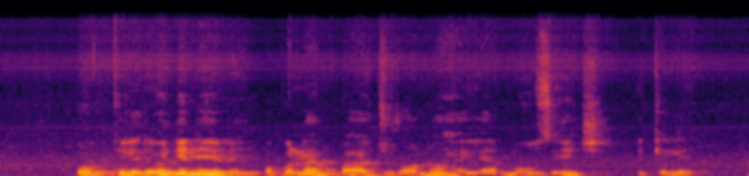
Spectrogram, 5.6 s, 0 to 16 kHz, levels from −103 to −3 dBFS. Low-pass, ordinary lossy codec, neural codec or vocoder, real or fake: 14.4 kHz; none; none; real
